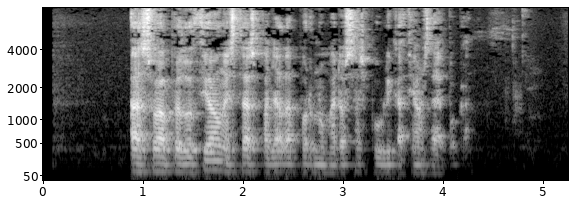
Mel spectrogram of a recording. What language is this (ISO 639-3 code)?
glg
